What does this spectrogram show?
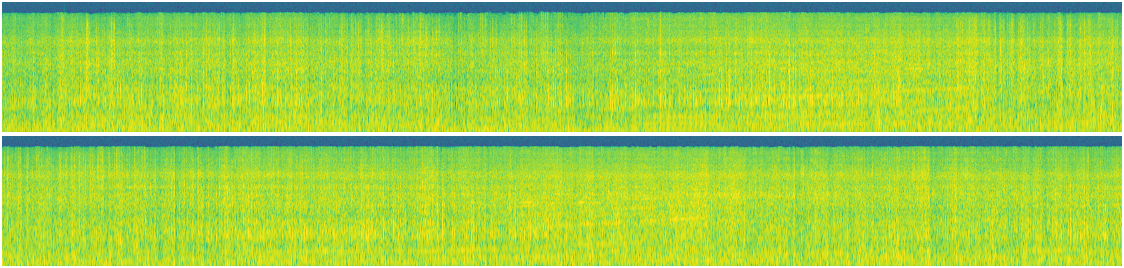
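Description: Supercharged Ariel Atom's Honda four-cylinder engine pulling hard, its pitch climbing through the revs twice, about a third of the way in and again past the middle, under a constant rush of wind and road noise in the open car.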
